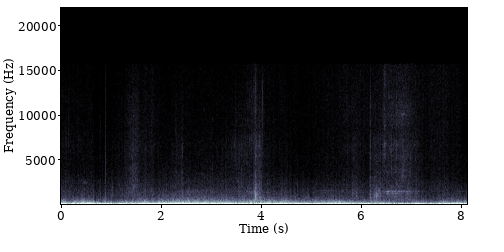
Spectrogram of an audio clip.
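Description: Strong wind buffeting the microphone: a loud, gusty low rumble throughout, with one faint click about four seconds in.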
